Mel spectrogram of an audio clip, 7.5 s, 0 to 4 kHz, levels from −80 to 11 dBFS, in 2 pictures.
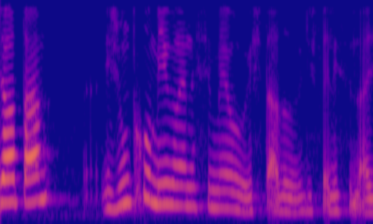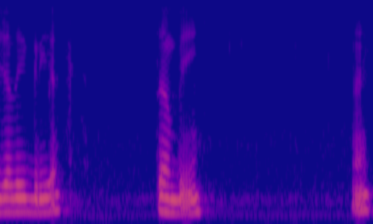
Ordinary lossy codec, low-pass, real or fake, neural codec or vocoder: none; 3.6 kHz; real; none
